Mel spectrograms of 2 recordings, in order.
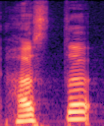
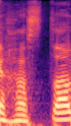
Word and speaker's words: हस्त: पूर्व फाल्गुनी उत्तर फाल्गुनी हस्त चित्रित ये हस्ता भी बोलते हैं हस्त भी बोलते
